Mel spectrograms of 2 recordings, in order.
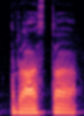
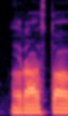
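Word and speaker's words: راستہ: की रह जाती है जिस को सिर्फ लिखा जाए तलफ्फुज यानी उच्चारण में शामिल ना किया जाए यानी इसको उच्चारण में शामिल ना किया जाए जैसे रास्ता फरिश्ता यानी अलिफ की आवाज इसमें आएगी है कि नहीं आएगी अलिफ आएगी यानी उच्चारण में यह शामिल नहीं होगी रास्ता फरिश्ता अफसाना दर्जा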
